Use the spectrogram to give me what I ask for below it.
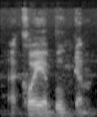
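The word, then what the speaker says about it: Okwuegbunam: How about you pronounce his last name? A Mr. Irrelevant question. Akoya Bugdum.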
